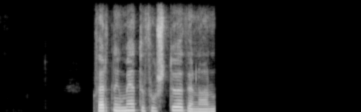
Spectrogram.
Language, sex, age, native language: Icelandic, female, 40-49, Icelandic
